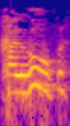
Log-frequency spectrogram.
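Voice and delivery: خروب with a fatha on the kha and the ra doubled. Shown as a demonstration. Teacher showing students the variant with the doubled r, said deliberately. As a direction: say خروب as xarrub, leaning on the doubled r. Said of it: "أو يشد راؤه".

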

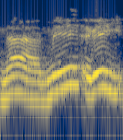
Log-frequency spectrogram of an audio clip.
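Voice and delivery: very drawn-out نمري, each short vowel sounded separately; syllable by syllable. Shown as a demonstration. Teacher shows the two kasras, نمري split very slowly as "na-mi-ri". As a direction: break نمري into "na... mi... ri", very slow. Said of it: "الميم مكسورة وراء مكسورة".

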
